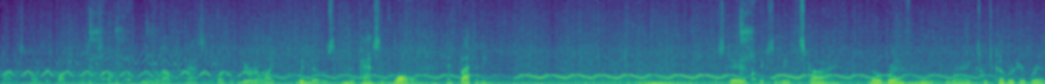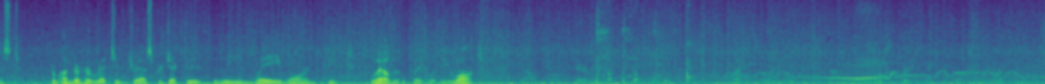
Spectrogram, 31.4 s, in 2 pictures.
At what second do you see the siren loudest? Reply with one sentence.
The loudest moment of the siren is at 10 seconds.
